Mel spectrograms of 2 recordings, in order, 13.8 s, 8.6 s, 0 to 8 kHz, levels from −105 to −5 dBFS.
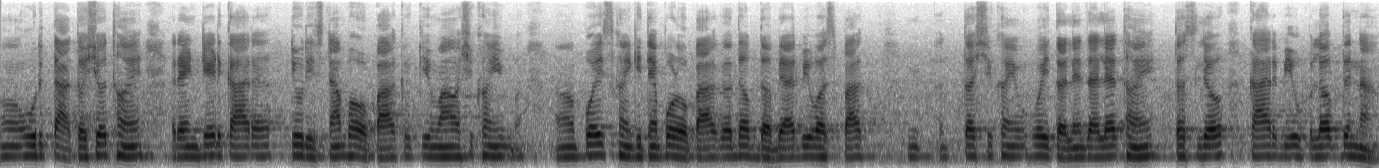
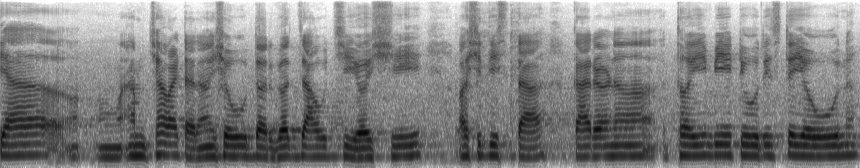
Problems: constant background noise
